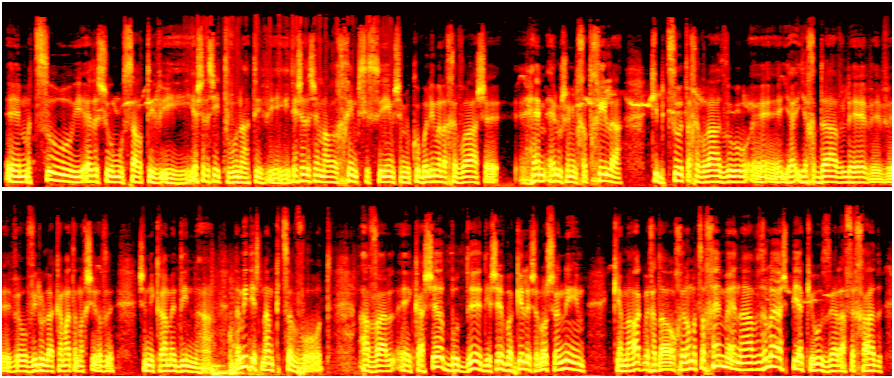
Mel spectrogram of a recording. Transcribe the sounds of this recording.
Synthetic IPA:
ʔemat͡sujʔezeʃuumusaʁtivʔḭjḛʃezeʃeitvunat̪ivʔḭtjeʃezeʃeimaːʁaχimpsisiimʃemekubalimalaχevʁaʃe̞̰ | he̞mʔeluʃemilχat̪χilakibt͡suet̪aχe̞vʁaazuḛja̰jaχd̪avlevḛvḛveoviluleakamat̪hamaχʃiʁazḛʃe̞nikʁame̞d̪ina̰tamid̪jɛʃnamkt͡savo̞̰t̪avalkaːʃeʁbo̞de̞d̪jeʃe̞vbakeleʃalo̞ʃːanimkiamaʁakbeχadaʁaoχilo̞met͡saχembeːnavzelojaʃpiakihuzealʔa̰feχad̪

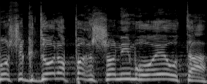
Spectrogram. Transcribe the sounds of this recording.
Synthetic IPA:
moʃeɡd̪o̞lapaʁʃanimʁo̞eot̪a

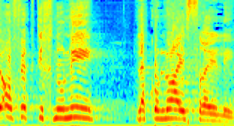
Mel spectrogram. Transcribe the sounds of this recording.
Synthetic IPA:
eʔo̞fekt̪iχnuni | lakonoaisʁaeli

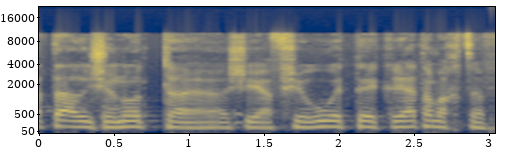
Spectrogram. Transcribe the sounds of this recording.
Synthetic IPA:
ataʁiʃo̞no̞tʃejeafʃe̞ʁuetkʁiathamaχt͡sav

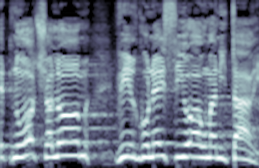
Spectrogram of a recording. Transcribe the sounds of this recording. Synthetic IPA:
et̪nuotʃalo̞m | veiʁɡune̞jsijuaumanit̪aʁḭ

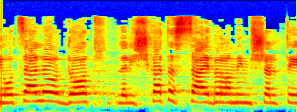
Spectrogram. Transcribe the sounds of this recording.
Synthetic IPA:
iʁo̞t͡saleodo̞t | leliʃkatasajbeʁamemʃalti

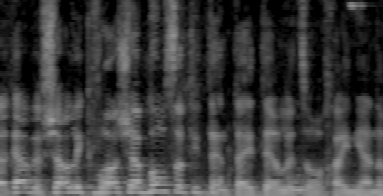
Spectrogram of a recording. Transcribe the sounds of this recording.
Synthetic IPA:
aɡavefʃaʁlikvoaʃeabuʁsat̪it̪ent̪aet̪eʁle̞t͡so̞ʁeχainjana

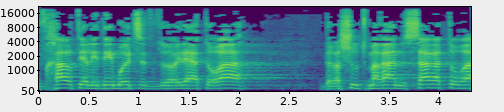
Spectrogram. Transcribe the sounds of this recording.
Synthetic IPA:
vχaʁt̪ialjedejmoet͡setdolejhat̪o̞ʁa | be̞ʁaʃutmaʁansaʁat̪o̞ʁa

